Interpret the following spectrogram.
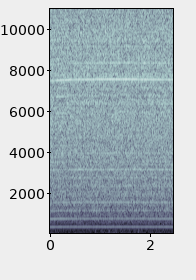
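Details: Test run of a lawn mower spindle after repair. It had rattled from a disintegrated bearing, a frozen bearing and a molten plastic seat. The seat was bored out, and the spindle was pressed into a slightly larger new bearing plus a small bearing. Clean, steady whirr with constant pitch, no rattle or grind; it runs smoothly.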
